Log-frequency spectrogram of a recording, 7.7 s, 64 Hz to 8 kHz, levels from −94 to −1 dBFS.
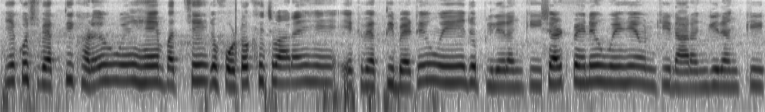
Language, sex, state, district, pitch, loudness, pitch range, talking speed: Hindi, female, Chhattisgarh, Raigarh, 225 Hz, -17 LUFS, 200-240 Hz, 210 wpm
